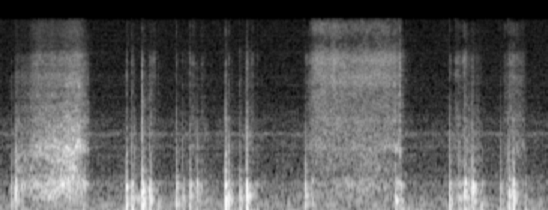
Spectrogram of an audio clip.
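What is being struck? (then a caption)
Paperboard dryer sheets box. A paperboard dryer sheets box is held in one hand while the other hand's fingertips and nails tap and scratch its printed top and edge. Soft, bright scratching passes alternate with clusters of sharp, dry taps that die away almost instantly.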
